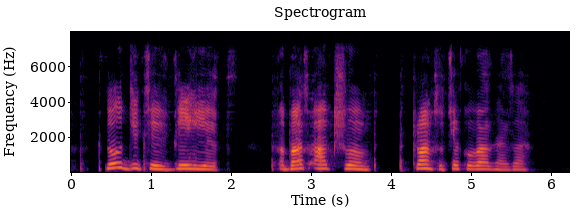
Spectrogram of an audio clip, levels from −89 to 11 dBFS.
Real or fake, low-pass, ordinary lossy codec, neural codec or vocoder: fake; 7.2 kHz; none; codec, 44.1 kHz, 1.7 kbps, Pupu-Codec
